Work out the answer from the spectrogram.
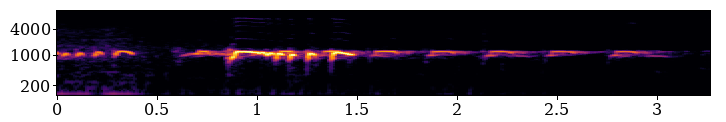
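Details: Local zebra dove from Indonesia, used to coax other doves to sing: one loud quick stuttering coo burst followed by a long soft rolling purr.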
